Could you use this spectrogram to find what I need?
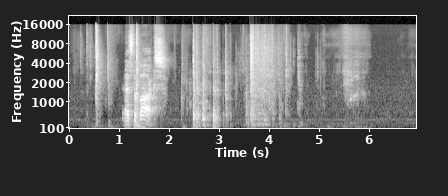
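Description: A foil wrapper crinkles as hands tear it open.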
